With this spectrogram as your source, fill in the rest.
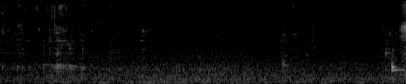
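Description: Water trickles softly into a Trangia 25 camping pot during a campsite lunch after rain, a faint steady liquid pour with a small splash near the end.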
